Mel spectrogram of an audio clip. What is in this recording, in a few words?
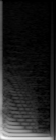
Kick Master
